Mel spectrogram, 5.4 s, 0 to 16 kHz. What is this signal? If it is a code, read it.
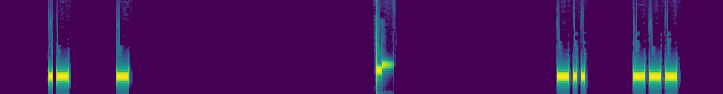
Morse code, heard as a keyed tone, about 37 wpm, spaced as for 18 wpm, 690 Hz. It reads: AT DO
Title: 4x Character Spacing - Top 100 Words - 40wpm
